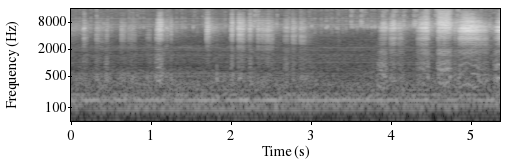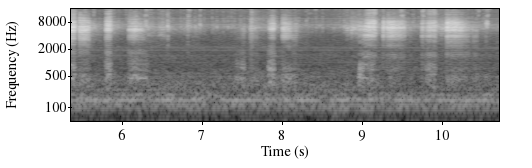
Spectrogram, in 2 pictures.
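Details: Large beetle with 15 cm antennae, sprayed and lying on its back on the floor, making loud breathing-like, choking sounds: raspy, high hissing bursts in irregular runs, roughly three per second, swelling louder midway.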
